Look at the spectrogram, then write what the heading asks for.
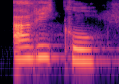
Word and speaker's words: haricot: Le H ne se prononce pas quand il est en début de mot. Exemple, un hérisson, le haricot.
